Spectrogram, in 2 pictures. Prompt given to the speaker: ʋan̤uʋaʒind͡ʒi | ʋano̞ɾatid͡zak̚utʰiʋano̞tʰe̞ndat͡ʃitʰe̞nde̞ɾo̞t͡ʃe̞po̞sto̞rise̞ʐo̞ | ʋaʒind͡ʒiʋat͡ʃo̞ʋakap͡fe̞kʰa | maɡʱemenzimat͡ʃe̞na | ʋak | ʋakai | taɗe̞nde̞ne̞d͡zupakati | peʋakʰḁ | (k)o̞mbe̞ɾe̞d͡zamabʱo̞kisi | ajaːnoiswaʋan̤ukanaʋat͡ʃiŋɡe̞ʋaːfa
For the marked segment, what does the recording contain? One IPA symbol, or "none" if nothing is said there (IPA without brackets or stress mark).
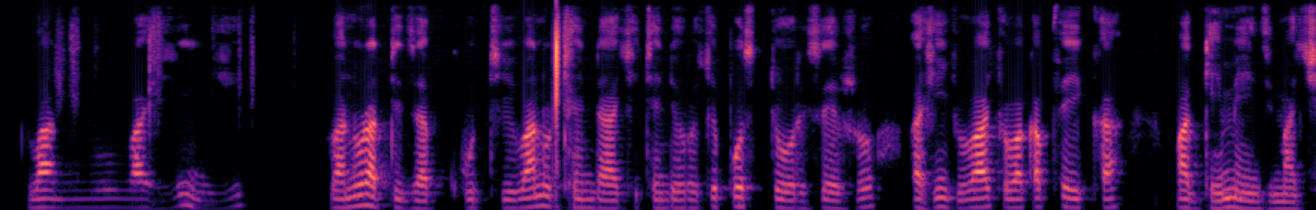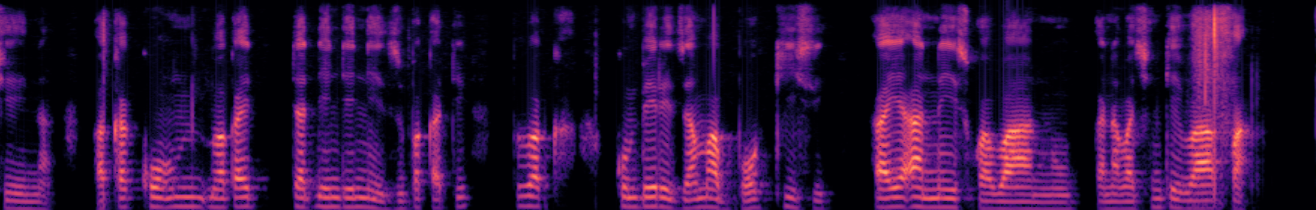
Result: k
